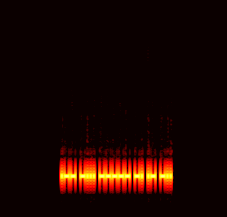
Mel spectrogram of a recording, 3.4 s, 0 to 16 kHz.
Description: Morse code, heard as a keyed tone, about 49 wpm, 700 Hz. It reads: WB0NAD
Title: USA Call Signs - 6 Characters - 6x Character Spacing - 50wpm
